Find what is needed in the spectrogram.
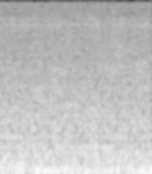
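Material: Nothing is struck.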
